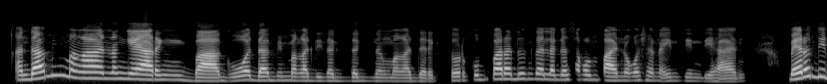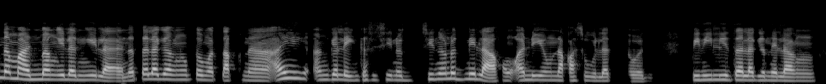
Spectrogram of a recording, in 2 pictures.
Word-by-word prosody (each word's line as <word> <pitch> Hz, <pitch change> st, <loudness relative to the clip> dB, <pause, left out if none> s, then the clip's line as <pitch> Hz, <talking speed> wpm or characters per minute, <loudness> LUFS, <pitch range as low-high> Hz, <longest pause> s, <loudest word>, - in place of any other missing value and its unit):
ang 215 Hz, +2 st, -1 dB
daming 365 Hz, +11 st, +6 dB
mga 295 Hz, -4 st, +5 dB, 0.2 s
nangyaring 225 Hz, -6 st, +4 dB
bago, 165 Hz, +4 st, +3 dB
ang 205 Hz, -, -1 dB
daming 185 Hz, 0 st, -1 dB
mga 180 Hz, -1 st, -2 dB
dinagdag 170 Hz, 0 st, -9 dB
ng 160 Hz, -1 st, -11 dB
mga 150 Hz, -1 st, -5 dB
direktor 155 Hz, +4 st, -7 dB
kumpara 245 Hz, +3 st, +2 dB
do'n 255 Hz, +1 st, -6 dB
talaga 225 Hz, -3 st, -1 dB
sa 225 Hz, 0 st, -7 dB
kung 215 Hz, -1 st, -5 dB
paano 185 Hz, -2 st, +1 dB
ko 190 Hz, -, -3 dB
siya 190 Hz, -2 st, -9 dB
naintindihan. 150 Hz, -4 st, -7 dB, 0.5 s
Mayro'n 315 Hz, +9 st, +7 dB
din 350 Hz, -3 st, -1 dB
naman 255 Hz, -6 st, +4 dB
mangilan-ngilan 210 Hz, -8 st, 0 dB
na -, -, -6 dB
talagang 240 Hz, -2 st, +1 dB, 0.2 s
tumatak 200 Hz, -4 st, -2 dB
na, 180 Hz, 0 st, -2 dB
"Ay, 280 Hz, +2 st, -1 dB
ang 220 Hz, +2 st, -7 dB
galing" 210 Hz, -4 st, -2 dB
kasi 200 Hz, +1 st, -11 dB
sinod 200 Hz, -4 st, -9 dB
sinunod 255 Hz, +1 st, -3 dB
nila 220 Hz, -12 st, +2 dB
kung 180 Hz, 0 st, -7 dB
ano 195 Hz, +2 st, -2 dB
'yong 200 Hz, -1 st, -5 dB
nakasulat 180 Hz, -2 st, -5 dB, 0.2 s
do'n. 145 Hz, 0 st, -9 dB, 0.4 s
Pinili 215 Hz, 0 st, -3 dB
talaga 200 Hz, -2 st, +1 dB
nilang, 175 Hz, -3 st, -2 dB
200 Hz, 160 wpm, -23 LUFS, 175-230 Hz, 0.5 s, Mayro'n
